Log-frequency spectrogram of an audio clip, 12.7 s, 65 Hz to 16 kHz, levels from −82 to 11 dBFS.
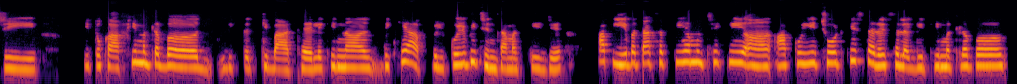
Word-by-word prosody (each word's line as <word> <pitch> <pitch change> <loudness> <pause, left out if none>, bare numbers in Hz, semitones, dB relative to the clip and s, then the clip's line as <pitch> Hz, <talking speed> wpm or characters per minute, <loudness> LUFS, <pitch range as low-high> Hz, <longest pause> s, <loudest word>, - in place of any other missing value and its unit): जी, 190 -1 -2 0.9
ये 215 - -7
तो 215 - 0
काफ़ी 195 +6 0
मतलब 230 -4 +1
अ, 200 -2 +5 0.4
दिक्कत 185 -1 -10
की 210 - -3
बात 165 -1 0
है। 175 -1 +4
लेकिन 200 +2 -1
अ, 195 0 +2 0.2
देखिए 285 +7 -1
आप 215 - -3
बिल्कुल 205 +5 0
भी 285 - +2
चिंता 185 -4 +1
मत 175 0 -10
कीजिए, 180 -1 -4 0.5
आप 285 0 0
ये 235 -1 +4
बता 255 +1 0
सकती 270 +1 -2
हैं 285 - +5
मुझे 270 +1 -2
कि 275 0 0
अ, 235 - +4 0.4
आपको 225 +3 -2
ये 260 - +2
चोट 265 -2 +1
किस 305 -1 -1
तरह 225 -4 +4
से 235 - +3
लगी 190 +1 -4
थी 205 +4 -2
मतलब 210 +1 0
अ 220 0 +3
215 Hz, 175 wpm, -13 LUFS, 190-255 Hz, 0.9 s, अ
